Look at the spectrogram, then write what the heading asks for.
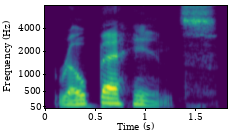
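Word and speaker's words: Roope Hintz: Can I get a a vocal pronunciation? Um believe it's rupee hints pronuniation. Roper hints. Roper hints. Roper hints. Rupa hints.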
